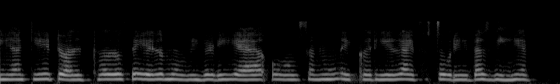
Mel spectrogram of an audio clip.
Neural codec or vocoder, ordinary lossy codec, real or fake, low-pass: codec, 16 kHz, 1 kbps, FreqCodec, smaller model; none; fake; none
